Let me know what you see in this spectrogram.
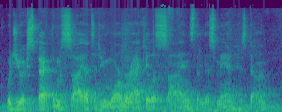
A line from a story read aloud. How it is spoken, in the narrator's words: the crowd whispering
